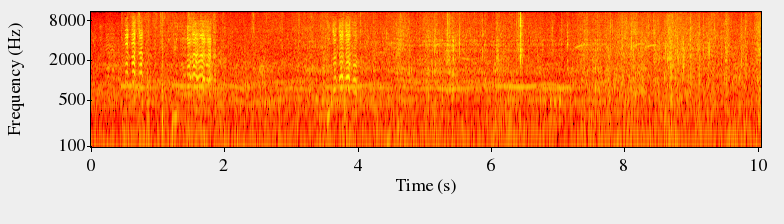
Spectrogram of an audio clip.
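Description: Goats bleating: three short calls in the first four seconds as they crowd in to feed.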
